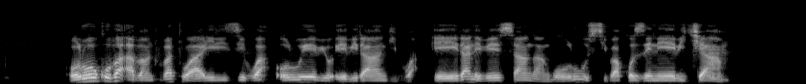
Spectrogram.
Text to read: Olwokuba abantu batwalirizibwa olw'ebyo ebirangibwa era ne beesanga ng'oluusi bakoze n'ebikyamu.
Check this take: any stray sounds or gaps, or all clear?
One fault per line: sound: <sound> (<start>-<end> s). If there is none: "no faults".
no faults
